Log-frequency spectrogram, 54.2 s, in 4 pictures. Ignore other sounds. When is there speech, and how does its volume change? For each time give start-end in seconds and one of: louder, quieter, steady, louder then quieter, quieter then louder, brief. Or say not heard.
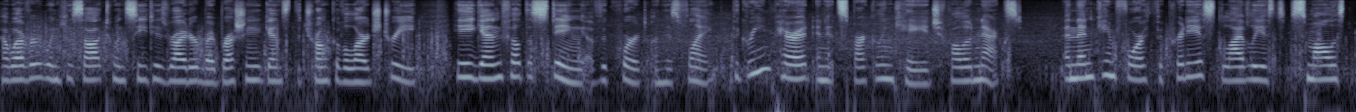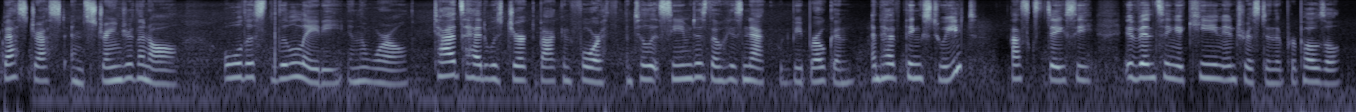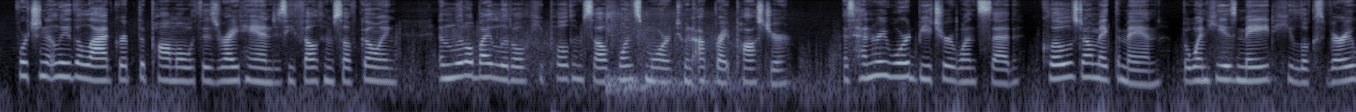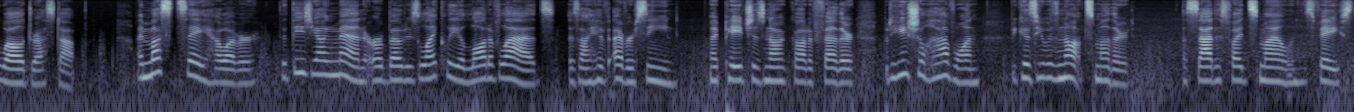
0.0-54.1 steady.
